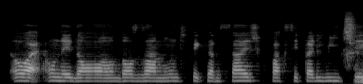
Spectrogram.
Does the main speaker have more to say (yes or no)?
yes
